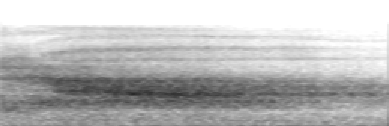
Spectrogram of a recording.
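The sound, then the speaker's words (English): A long, airy breath during a yoga session swells and then slowly fades. The steady, smooth breathing is heard alone, with no talk. “Inhale, lengthen your spine. Exhale, release down. Breath in and out.”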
